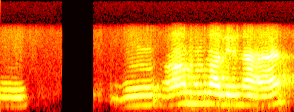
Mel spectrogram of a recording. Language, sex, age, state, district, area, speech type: Hindi, female, 30-45, Bihar, Samastipur, rural, conversation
